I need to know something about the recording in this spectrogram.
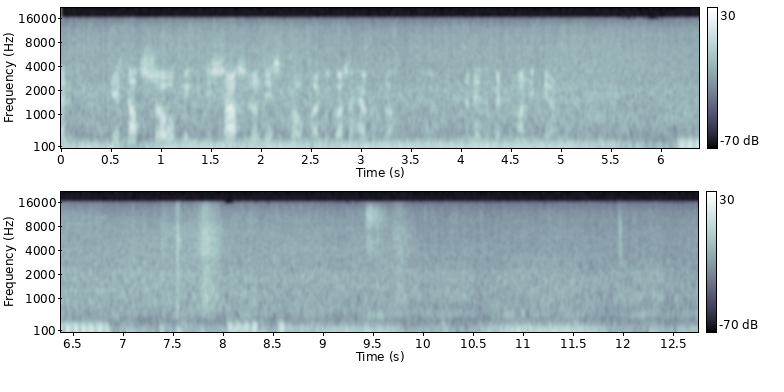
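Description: Windscreen wipers sweep back and forth.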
